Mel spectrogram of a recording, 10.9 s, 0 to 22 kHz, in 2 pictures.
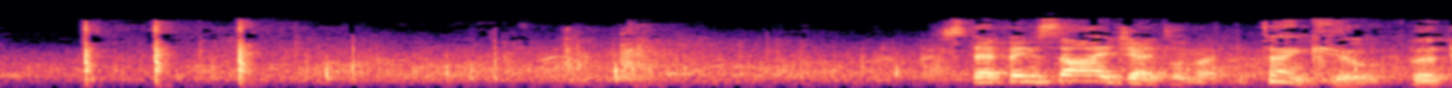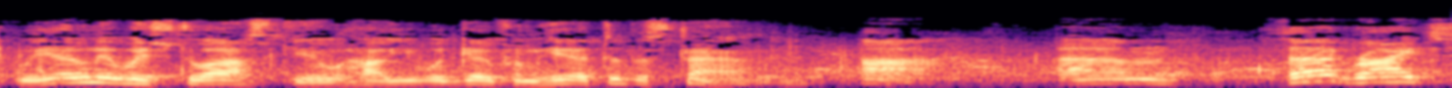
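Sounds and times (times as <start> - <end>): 
walking stick thumping on pavement: 0.3 - 2.5
speech: 3.6 - 10.8.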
